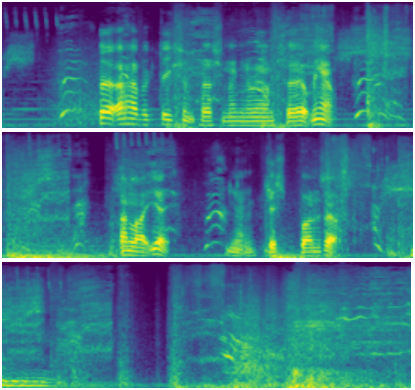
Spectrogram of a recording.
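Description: Weapon blows land with sharp thuds during a fight.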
